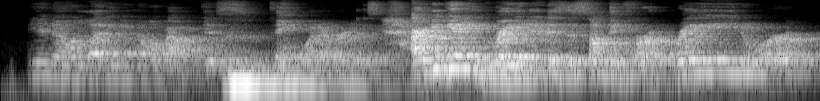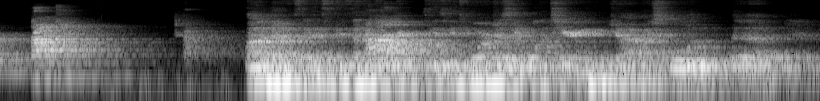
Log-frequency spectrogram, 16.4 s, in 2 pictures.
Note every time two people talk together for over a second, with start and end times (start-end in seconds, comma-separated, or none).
none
